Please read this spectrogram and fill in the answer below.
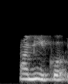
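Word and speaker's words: amico: Э, а, еще проблемы э, бывают с ударением, хотя мне не сильно понятно, потому что в итальянском языке чаще всего ударение падает на предпоследний слог. – Все должно было быть нормально. И простые слова, как, например, «амико» и «мартина», очень часто какие-то люди изначального уровня произносят вроде Амико и Мартина.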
